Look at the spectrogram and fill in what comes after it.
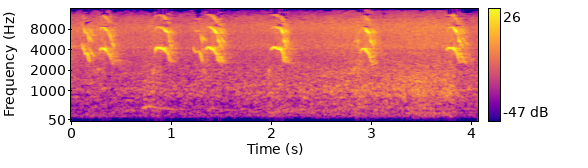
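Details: Oriental small-clawed otter pups playing, calling with bright squeaky whistles that drop sharply in pitch, repeated about every half to one second in a steady series over a soft noisy background.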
